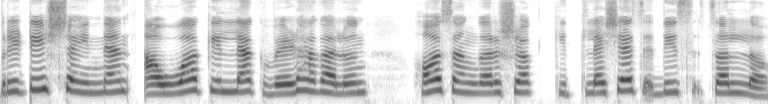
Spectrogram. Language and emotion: Goan Konkani, neutral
